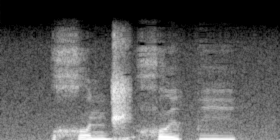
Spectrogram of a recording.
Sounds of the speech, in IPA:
x o n d͡ʒ ḭ χʷ i p i

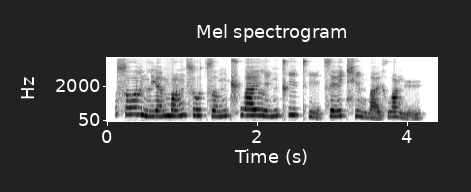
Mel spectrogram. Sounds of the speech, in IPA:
s o˥ ʊ̯ l y˨ n l j ɛ˧˥ m ɑ˧˥ ŋ s u˧˥ t͡s ɤ˧˥ ŋ ʈ͡ʂʰ w a˥ ɪ̯ l i˧˥ ŋ t̪ʰ i˥ t̪ʰ ḭ˨˩ t͡s e˧˥ ɪ̯ t͡ɕʰ i˥˩ m w a̰˨˩ ɪ̯ x w ɑ˥˩ ŋ y̰˨˩˦

